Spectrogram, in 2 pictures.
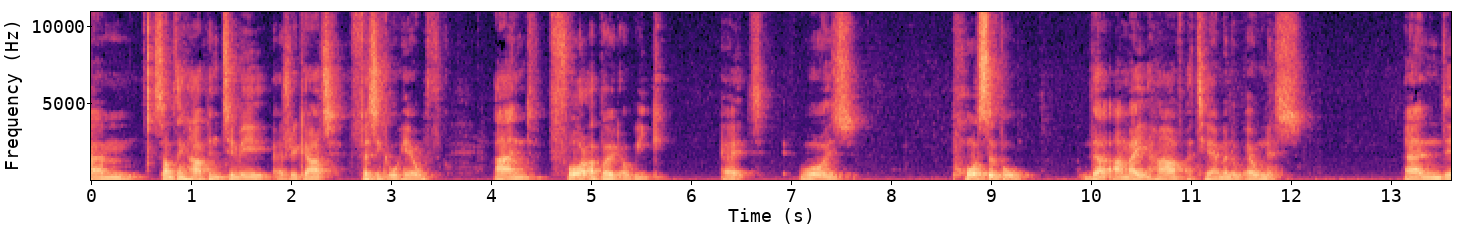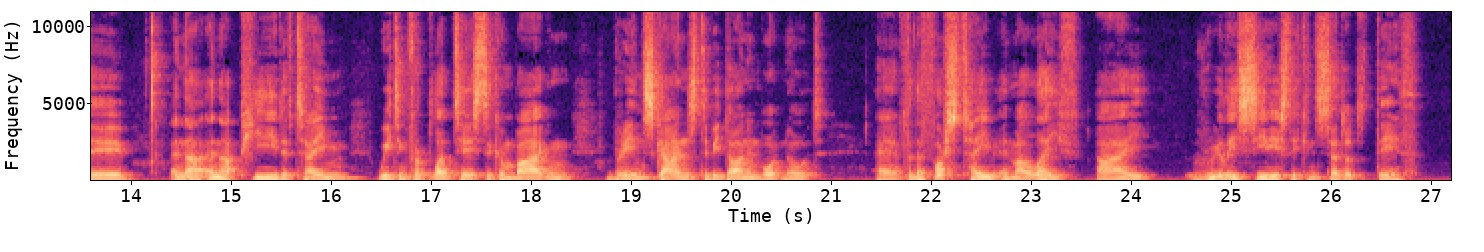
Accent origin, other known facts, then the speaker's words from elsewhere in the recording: Scotland, United Kingdom; now in Australia; I am originally from Scotland, currently living in Australia. I'm 46 years of age, married to my wife Tracy, and we have four beautiful children.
